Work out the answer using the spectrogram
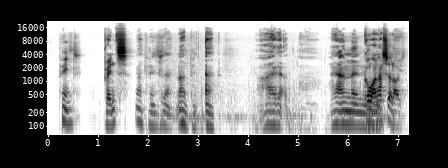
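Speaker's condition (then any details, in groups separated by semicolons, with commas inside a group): Medication-induced speech impediment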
